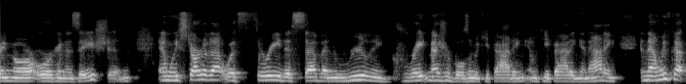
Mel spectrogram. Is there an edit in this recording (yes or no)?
no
